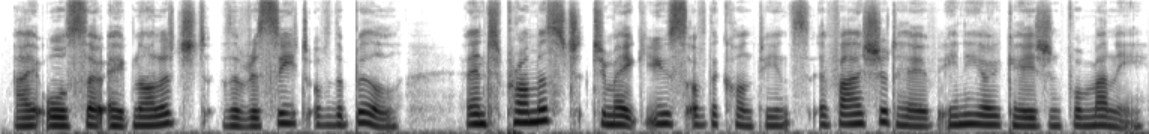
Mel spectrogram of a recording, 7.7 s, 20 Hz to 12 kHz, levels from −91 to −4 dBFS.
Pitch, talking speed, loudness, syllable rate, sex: 185 Hz, 190 wpm, -18 LUFS, 5.4 syllables/s, female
